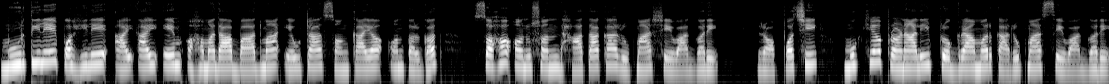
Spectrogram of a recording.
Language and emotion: Nepali, neutral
